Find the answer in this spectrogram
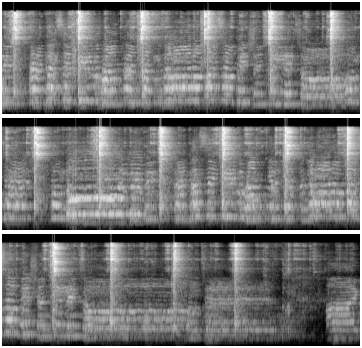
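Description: Small mixed choir singing a hymn together, with sharp jingling percussion strokes on the beat about every two-thirds of a second.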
